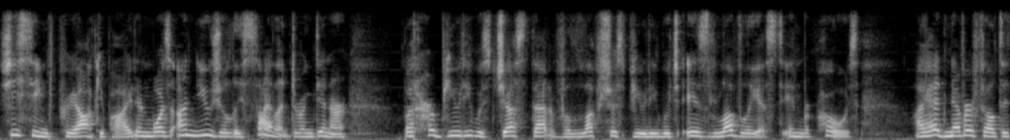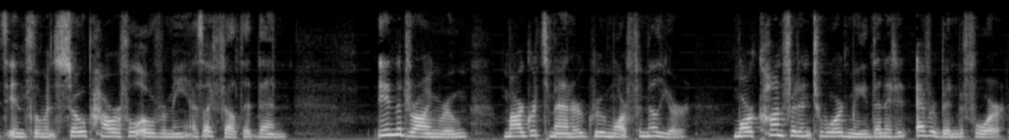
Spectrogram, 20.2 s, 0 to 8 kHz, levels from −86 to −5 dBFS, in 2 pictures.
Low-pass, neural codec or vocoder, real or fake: 7.2 kHz; none; real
